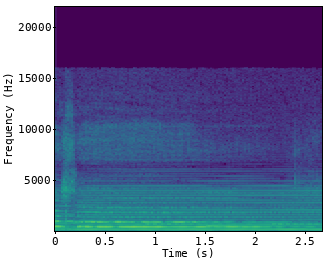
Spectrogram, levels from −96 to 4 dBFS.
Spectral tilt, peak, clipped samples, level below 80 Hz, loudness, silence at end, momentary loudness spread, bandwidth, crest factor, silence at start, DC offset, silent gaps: -5 dB/octave; -12 dBFS; under 0.1%; -68 dBFS; -25 LUFS; 0 s; 8 LU; 15.5 kHz; 12 dB; 0 s; under 0.1%; none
